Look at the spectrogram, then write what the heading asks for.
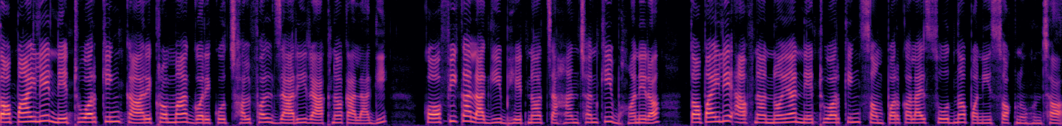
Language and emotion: Nepali, neutral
